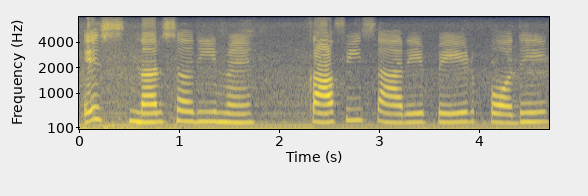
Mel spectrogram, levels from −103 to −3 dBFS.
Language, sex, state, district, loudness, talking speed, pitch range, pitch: Hindi, female, Madhya Pradesh, Katni, -12 LUFS, 90 wpm, 230-255 Hz, 240 Hz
